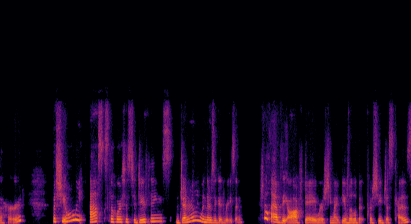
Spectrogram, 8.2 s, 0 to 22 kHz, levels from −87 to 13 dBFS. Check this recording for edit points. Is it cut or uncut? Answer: cut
